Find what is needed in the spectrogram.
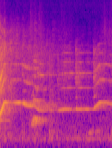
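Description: P-pop song playing back, with a held high melody line that slides up at the start, steps down about a second in and climbs again near the end.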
